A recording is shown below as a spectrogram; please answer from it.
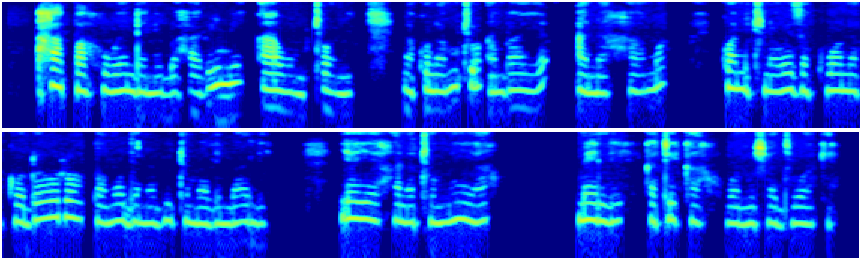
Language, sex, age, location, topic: Swahili, female, 36-49, Nakuru, health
